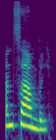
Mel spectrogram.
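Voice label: "ансамбль", Komi, female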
